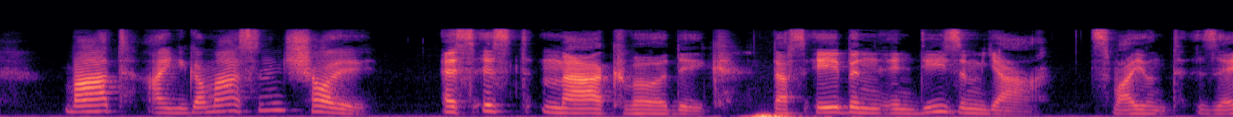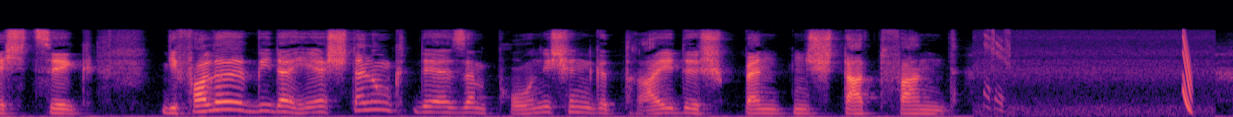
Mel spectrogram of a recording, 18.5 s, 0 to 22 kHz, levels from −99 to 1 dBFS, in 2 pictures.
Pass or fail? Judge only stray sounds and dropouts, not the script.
fail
